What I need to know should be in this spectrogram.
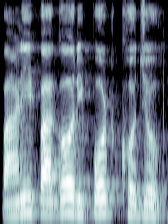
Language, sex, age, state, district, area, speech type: Odia, male, 18-30, Odisha, Dhenkanal, rural, read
